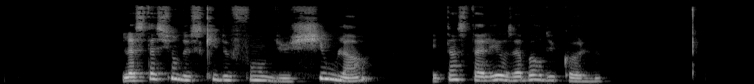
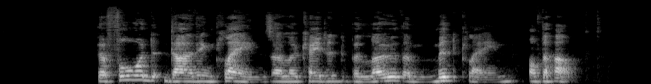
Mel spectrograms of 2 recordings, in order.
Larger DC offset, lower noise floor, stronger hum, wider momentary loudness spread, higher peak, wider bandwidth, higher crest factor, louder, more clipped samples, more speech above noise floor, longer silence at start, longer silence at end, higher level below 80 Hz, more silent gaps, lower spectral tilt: neither; first, -90 dBFS vs -85 dBFS; neither; first, 14 LU vs 10 LU; about the same, -4 dBFS vs -2 dBFS; about the same, 16.5 kHz vs 15 kHz; about the same, 24 dB vs 20 dB; second, -25 LUFS vs -20 LUFS; neither; about the same, 65 dB vs 65 dB; first, 1.25 s vs 1 s; second, 0.6 s vs 0.8 s; second, -72 dBFS vs -62 dBFS; neither; second, -4 dB/octave vs -6 dB/octave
